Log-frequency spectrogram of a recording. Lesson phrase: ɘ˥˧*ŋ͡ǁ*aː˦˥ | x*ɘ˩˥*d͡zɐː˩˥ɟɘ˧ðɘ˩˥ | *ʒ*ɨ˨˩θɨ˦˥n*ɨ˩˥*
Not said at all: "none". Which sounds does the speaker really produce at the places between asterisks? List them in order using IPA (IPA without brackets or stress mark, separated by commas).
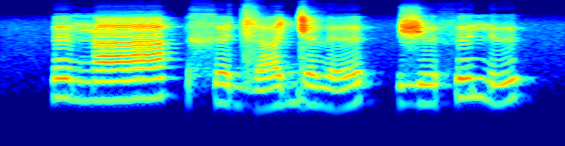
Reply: ŋ, ɘ˧, ʒ, ɨ˩˥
